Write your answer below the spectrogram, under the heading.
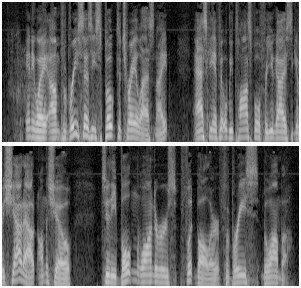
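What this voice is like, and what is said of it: Hoarse voice. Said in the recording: “my voice is starting to act up. It's getting a little hoarse”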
